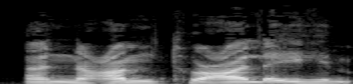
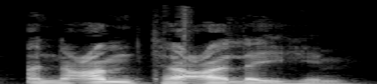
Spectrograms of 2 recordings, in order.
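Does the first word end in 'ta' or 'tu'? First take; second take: tu; ta. First: The first word ends with a 'tu' vowel. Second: The first word ends with a 'ta' vowel. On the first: The speaker calls it wrong. "Wie wenn man zum Beispiel sagt" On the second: The speaker calls it right.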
